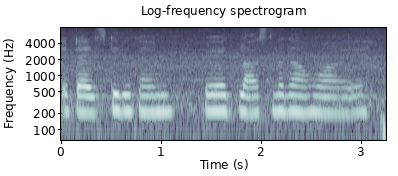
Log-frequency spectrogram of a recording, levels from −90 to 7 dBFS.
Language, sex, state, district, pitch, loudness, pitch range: Hindi, female, Assam, Hailakandi, 215 Hz, -14 LUFS, 210-220 Hz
